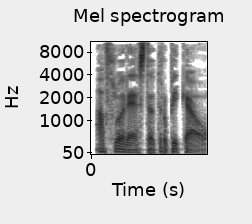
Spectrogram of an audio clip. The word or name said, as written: floresta tropical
